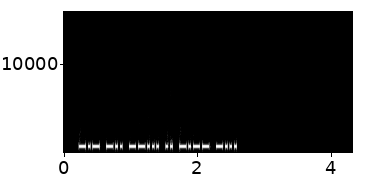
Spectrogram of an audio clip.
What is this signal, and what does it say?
Morse code, heard as a keyed tone, about 34 wpm, 700 Hz. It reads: KD7IYB
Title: USA Call Signs - 6 Characters - 35wpm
